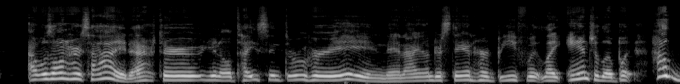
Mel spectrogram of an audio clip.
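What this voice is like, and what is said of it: Usual voice. Nothing is said of it.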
